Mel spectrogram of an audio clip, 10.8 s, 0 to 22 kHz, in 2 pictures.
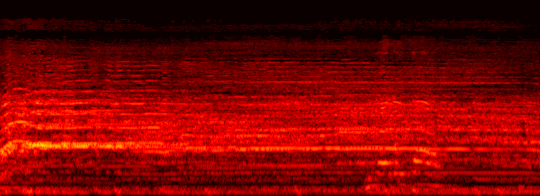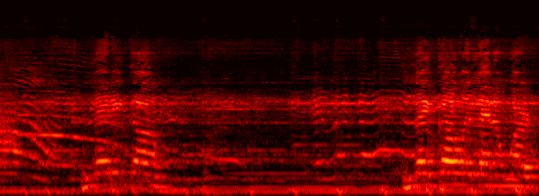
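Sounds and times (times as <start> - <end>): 
large audience screaming together: 0.0 - 6.4
people shouting: 0.0 - 6.4
speech: 4.1 - 4.6, 6.3 - 7.2, 9.4 - 10.7.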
